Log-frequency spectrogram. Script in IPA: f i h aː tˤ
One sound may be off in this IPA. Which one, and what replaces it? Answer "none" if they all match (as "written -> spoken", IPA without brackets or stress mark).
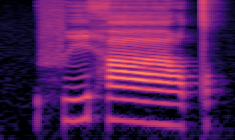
none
